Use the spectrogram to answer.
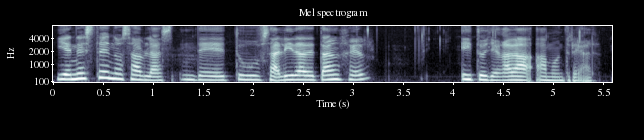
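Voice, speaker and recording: A woman's voice: medium pitch, a little slow, a little mellow, no echo. A woman, speaking conversationally as a radio interviewer in a studio.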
